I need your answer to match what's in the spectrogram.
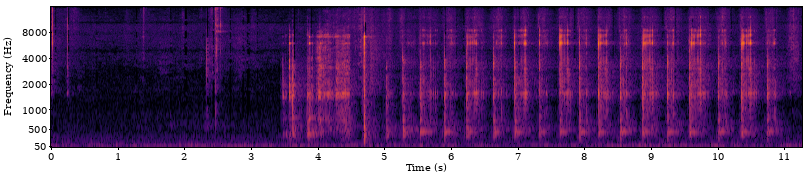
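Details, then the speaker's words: Servo 140 power feed on Bridgeport mill knee after adjusting bevel gear shims (after grinding with earlier shim setup): light even rasping pulses about three per second, no grinding; gear mesh properly set. "i don't hear anything that's just the here's working"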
